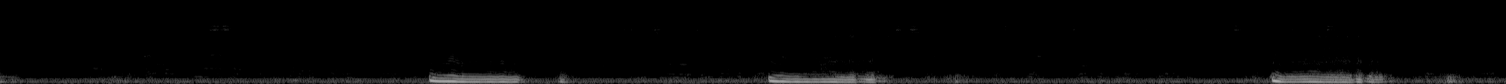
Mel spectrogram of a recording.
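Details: Sleeping Miniature Schnauzer, salt and pepper coat, the eldest of the household's dogs, snoring indoors: three low rattling snores at roughly four-second intervals, each a rough buzzy inhale lasting about a second, with quiet breathing between.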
